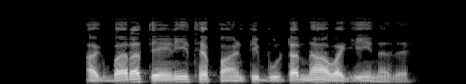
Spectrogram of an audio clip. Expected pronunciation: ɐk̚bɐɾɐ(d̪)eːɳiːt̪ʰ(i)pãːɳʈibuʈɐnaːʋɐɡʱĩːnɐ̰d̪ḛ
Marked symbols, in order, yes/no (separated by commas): no, no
